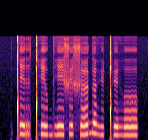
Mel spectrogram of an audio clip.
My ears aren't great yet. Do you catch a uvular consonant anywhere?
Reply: no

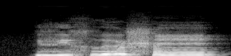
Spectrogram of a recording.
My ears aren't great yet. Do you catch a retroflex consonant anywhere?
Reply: yes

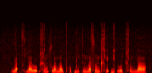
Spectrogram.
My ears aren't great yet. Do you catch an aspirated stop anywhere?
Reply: yes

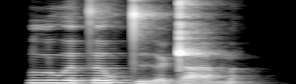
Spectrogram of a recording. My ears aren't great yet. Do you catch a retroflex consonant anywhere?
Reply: yes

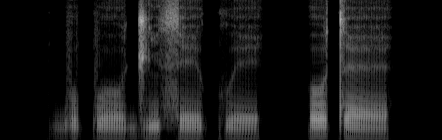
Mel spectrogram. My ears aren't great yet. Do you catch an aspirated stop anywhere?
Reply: no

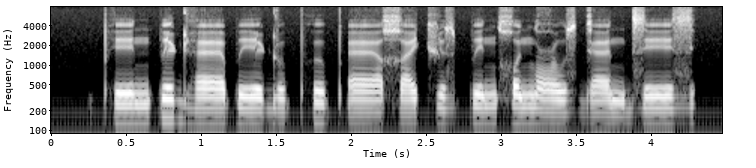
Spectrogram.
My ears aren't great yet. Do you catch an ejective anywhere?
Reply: yes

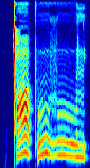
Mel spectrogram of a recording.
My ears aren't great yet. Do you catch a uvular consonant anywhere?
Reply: yes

